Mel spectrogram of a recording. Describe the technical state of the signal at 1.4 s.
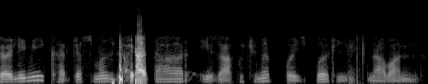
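At 1.4 s the sound sits inside a burst of GSM bit errors running from 1.11 to 1.48 s. Corrupted bits are reaching the decoder, so the filter, pitch and gain values it rebuilds each frame are wrong. The spectrum warps and the level jumps, giving squawks, pops and gargling. The damage fits roughly fifteen spoiled frames and an error rate near 6 percent. It differs from packet loss because nothing goes silent or repeats: the decoder keeps producing sound, just garbled sound.

Under that burst, and across the whole clip, is the GSM full-rate codec, with plainly audible damage that fits a 13 kbps stream. The speech is rebuilt from a vocal-tract model driven by coarse, regularly spaced pulses, which makes it buzzy and gravelly. The line band runs from about 150 Hz to 3.7 kHz. That raspy excitation, and not only the narrow bandwidth, is what separates this codec from a plain telephone band-limit, which would sound dull but smooth.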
